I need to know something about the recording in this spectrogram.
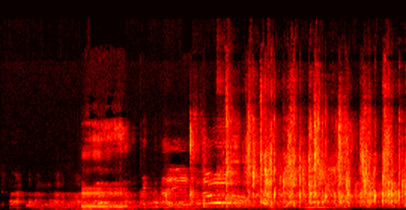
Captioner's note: audience laughing and applauding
